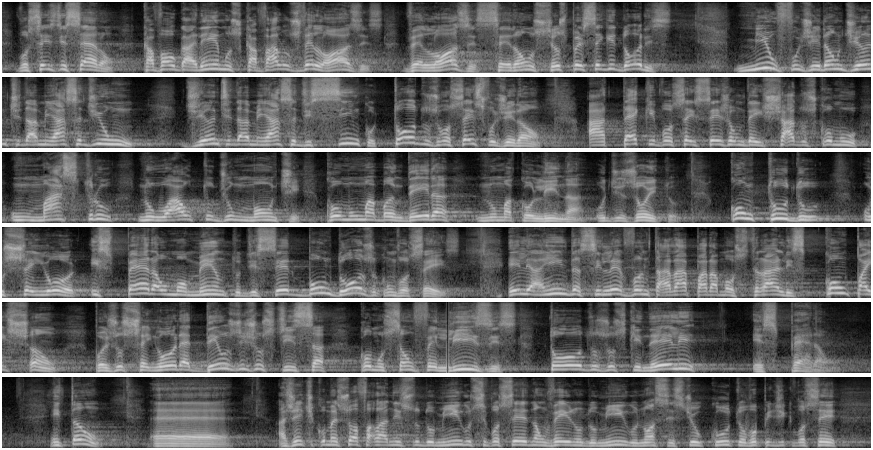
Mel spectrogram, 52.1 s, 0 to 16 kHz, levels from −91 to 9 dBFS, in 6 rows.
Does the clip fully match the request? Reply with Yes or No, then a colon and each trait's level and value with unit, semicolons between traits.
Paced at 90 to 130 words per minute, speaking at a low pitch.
No: slow, 120 wpm; medium, 185 Hz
